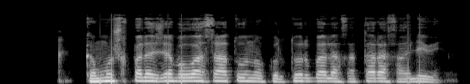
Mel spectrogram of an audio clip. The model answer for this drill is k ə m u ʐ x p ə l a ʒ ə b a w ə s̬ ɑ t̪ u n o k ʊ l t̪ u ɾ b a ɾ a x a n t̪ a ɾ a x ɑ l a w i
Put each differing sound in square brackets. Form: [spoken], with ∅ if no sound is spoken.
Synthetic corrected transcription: k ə m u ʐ x p ə l a ʒ ə b a w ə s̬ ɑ t̪ u n o k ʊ l t̪ u ɾ b a [l] a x a [∅] t̪ a ɾ a x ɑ l [i] w i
